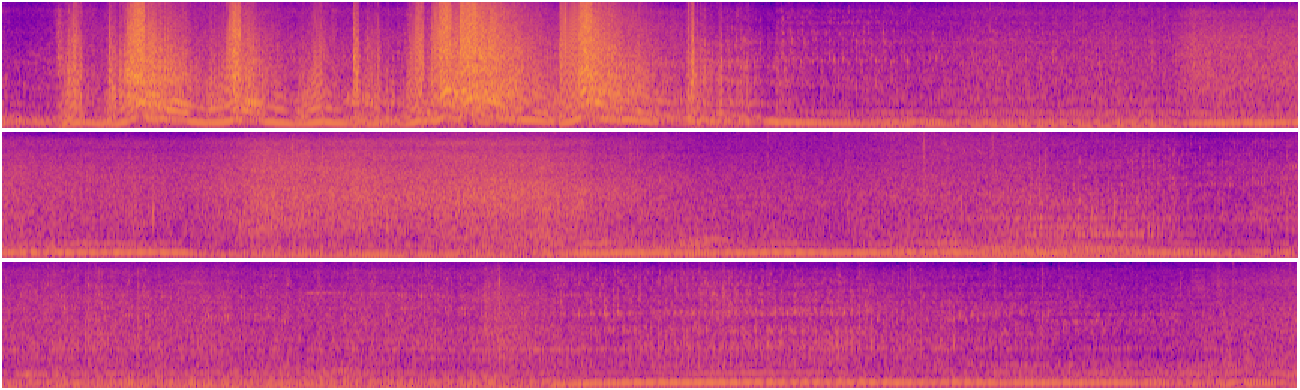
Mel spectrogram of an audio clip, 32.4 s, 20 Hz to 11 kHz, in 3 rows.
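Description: Ferrari LaFerrari's V12 through a valveless exhaust, blipped hard about ten times in quick succession for the first six seconds. It then settles to a steady idle that steps up and down in pitch a few times.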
